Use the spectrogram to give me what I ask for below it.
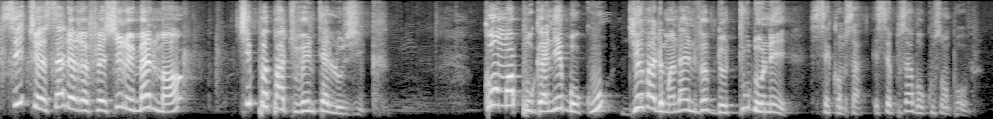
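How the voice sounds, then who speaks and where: A man preaching in church with a high, bright-sounding pitch. His delivery swings wildly, climbing into loud calls and then dropping almost to a murmur. The pitch moves a great deal. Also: sing-song, a little fast, a faint crowd. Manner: preaching with rising shouts and sudden hushed drops. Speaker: pastor. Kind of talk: sermon.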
